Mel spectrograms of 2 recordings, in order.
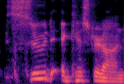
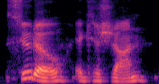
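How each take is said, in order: First: The name runs 'pseud' straight into 'ag'. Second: An extra 'o' syllable comes before 'ag'. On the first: The speaker calls it wrong. "just doesn't roll off the tongue" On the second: The speaker calls it right. "even though you're adding a syllable, even sounds better"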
